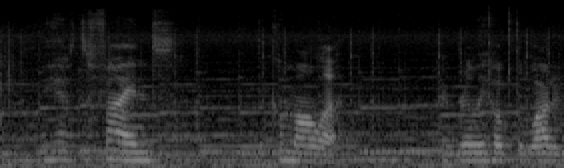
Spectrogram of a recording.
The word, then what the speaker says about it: Kamala: I'm like purposefully trying to say it wrong, but then at the same time trying to remember what pronunciation of Kamala is Kamala Harris's. It's Kamala.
